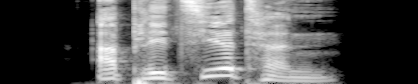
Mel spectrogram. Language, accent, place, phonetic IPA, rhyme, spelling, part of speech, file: German, Germany, Berlin, [apliˈt͡siːɐ̯tn̩], -iːɐ̯tn̩, applizierten, adjective / verb, De-applizierten.ogg
- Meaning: inflection of appliziert: 1. strong genitive masculine/neuter singular 2. weak/mixed genitive/dative all-gender singular 3. strong/weak/mixed accusative masculine singular 4. strong dative plural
